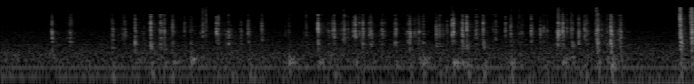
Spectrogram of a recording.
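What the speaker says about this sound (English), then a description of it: "I am going to type in this particular search" Fingers tap out a search on a computer keyboard in quick, uneven bursts of crisp key clicks, close by in a quiet room with a faint steady hum underneath.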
